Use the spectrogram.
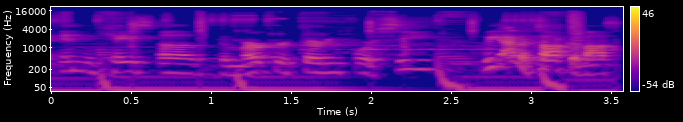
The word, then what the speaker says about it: Merkur: The correct pronunciation is Merkur. For some reason, at the last possible minute, I thought better of it. And instead of spending this whole video calling this company Merkur, I decided to ask Google.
